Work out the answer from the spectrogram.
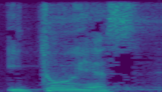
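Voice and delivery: usual speaking voice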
